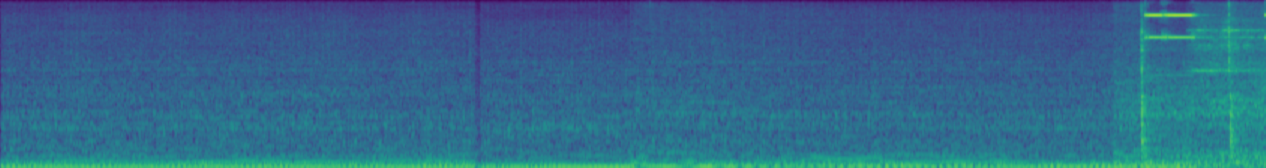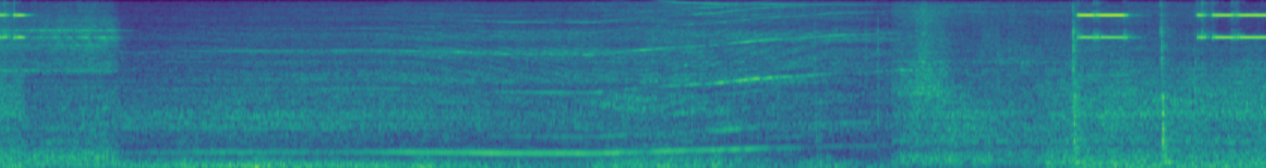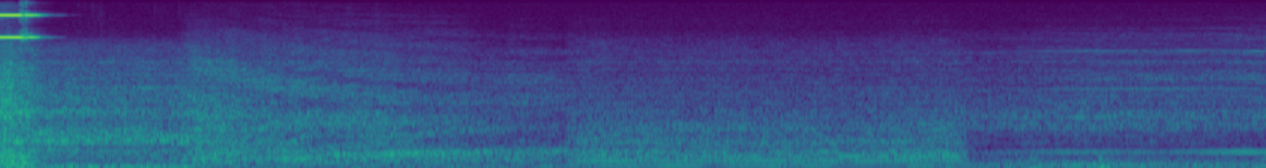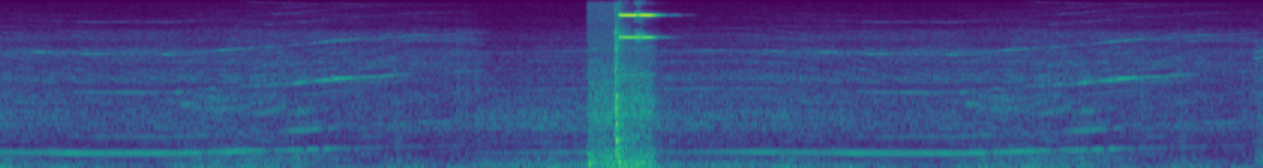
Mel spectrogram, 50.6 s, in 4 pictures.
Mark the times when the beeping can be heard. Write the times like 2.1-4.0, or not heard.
11.1-12.9, 23.1-25.8, 43.9-44.5.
